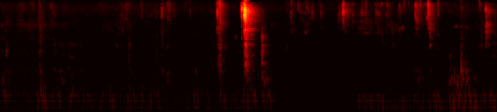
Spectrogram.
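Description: Close-up eating sounds: a person chewing and biting into a cooked green vegetable, with faint small mouth clicks and one sharp crunch about two and a half seconds in. The vegetable is tough and over-mature.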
